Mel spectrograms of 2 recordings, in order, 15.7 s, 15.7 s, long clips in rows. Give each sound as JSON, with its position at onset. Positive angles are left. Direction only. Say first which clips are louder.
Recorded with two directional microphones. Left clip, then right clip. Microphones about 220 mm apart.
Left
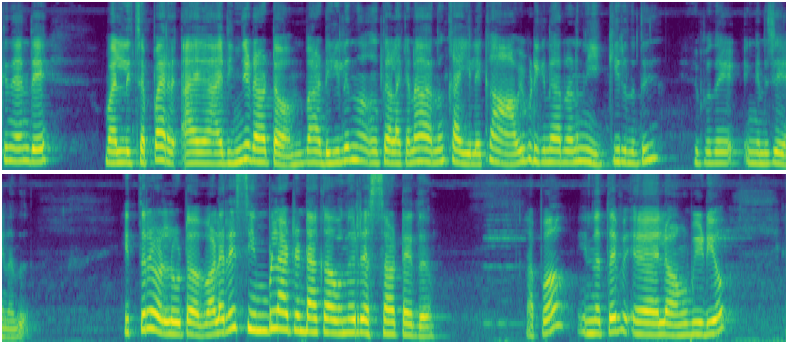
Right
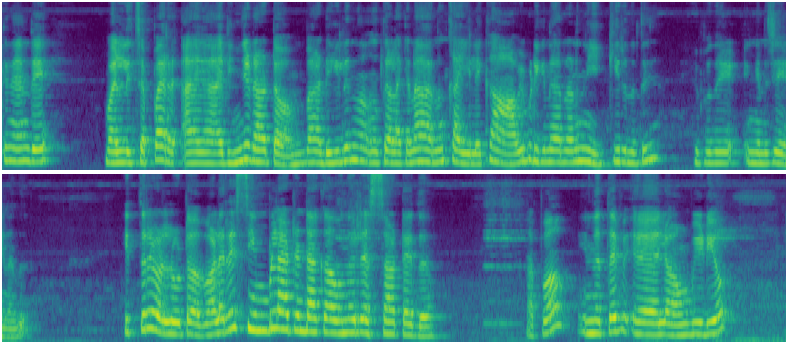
{"t": 0.0, "sound": "a woman's voice", "louder": "left 7 dB", "side_deg": 35}
{"t": 9.0, "sound": "a woman's voice", "louder": "left 8 dB", "side_deg": 30}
